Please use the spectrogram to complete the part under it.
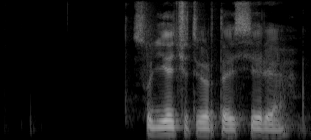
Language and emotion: Russian, neutral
